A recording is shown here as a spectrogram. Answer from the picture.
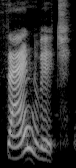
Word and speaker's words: sandwich: This not pronounced in these words. Handkerchief, handsome, sandwich, Wednesday.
